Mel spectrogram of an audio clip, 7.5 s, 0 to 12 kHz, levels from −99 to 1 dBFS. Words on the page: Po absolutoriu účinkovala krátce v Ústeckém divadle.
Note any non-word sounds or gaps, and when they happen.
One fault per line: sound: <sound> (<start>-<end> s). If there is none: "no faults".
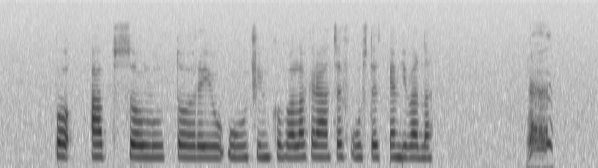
sound: dropout (4.7-4.9 s)
sound: bark (6.6-6.9 s)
